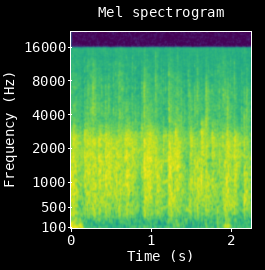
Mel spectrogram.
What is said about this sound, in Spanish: Aleluya, denle un aplauso a Cristo. Denle un aplauso a Cristo. Aleluya, dele fuerte, fuerte el aplauso a Jesús en este día. Déselo fuerte.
